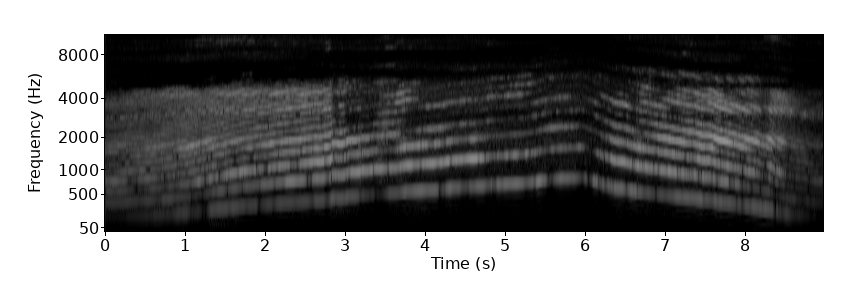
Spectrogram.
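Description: A voice imitates a siren in a music performance for ages 5-6, gliding slowly upward in one long sustained tone, then swooping down and rising again, with no other sounds.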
